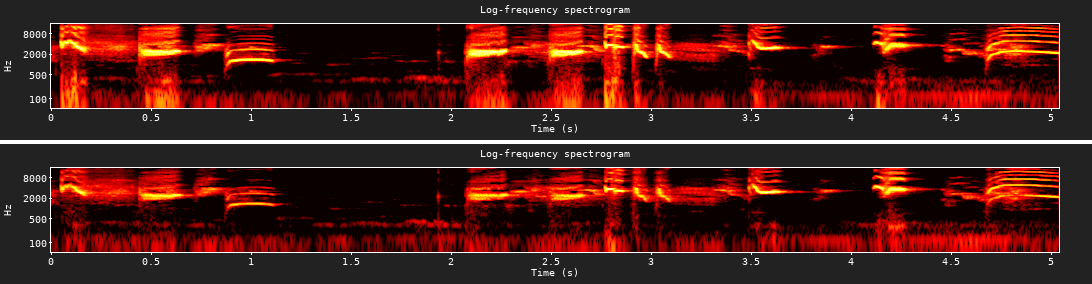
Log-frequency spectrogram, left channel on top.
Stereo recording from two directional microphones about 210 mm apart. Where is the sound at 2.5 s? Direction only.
25° left (ahead or behind).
